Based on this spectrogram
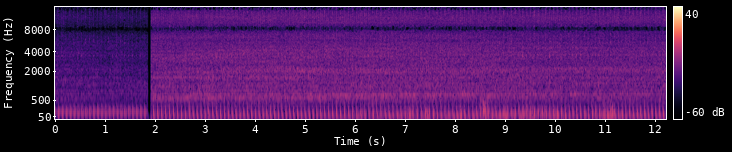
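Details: Red 1962 Bolens Ride-a-matic tractor, small petrol engine, after repairs, driving outside at varied revs: crisp even firing holding steady, no misses or knocks; normal running.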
